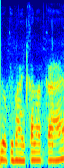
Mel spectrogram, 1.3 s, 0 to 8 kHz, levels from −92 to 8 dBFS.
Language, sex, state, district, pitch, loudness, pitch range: Hindi, male, Uttar Pradesh, Ghazipur, 145 Hz, -14 LUFS, 145-150 Hz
